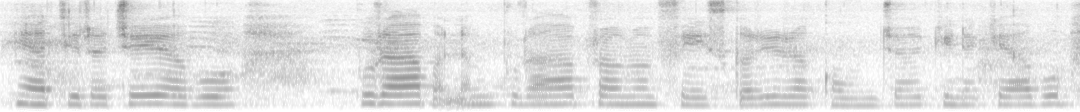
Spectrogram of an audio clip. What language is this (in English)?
Nepali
